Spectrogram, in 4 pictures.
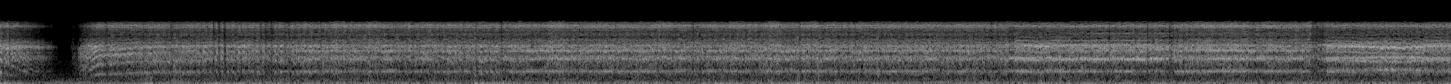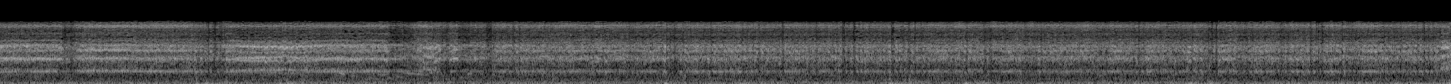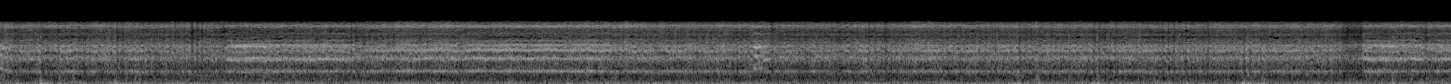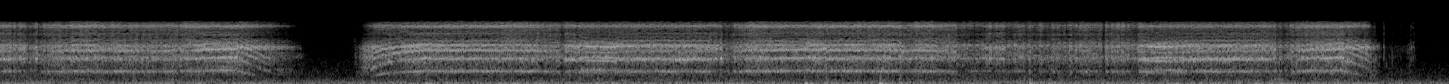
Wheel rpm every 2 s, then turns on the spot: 100, 160, 160, 160, 160, 160, 160, 160, 160, 160, 160, 160, 160, 160, 160, 160, 160, 160, 160, 160, 160, 160, 150, 70, 150, 160, 160, 160, 110.
56-58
